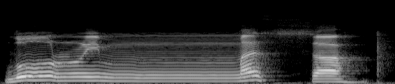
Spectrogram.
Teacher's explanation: Ra tanwin di bawah asalnya bunyi rin. Tapi datang mim jadi rim. Tapi jangan lupa dengungkan 2 harakat. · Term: gunnah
